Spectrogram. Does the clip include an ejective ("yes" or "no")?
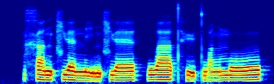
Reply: no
